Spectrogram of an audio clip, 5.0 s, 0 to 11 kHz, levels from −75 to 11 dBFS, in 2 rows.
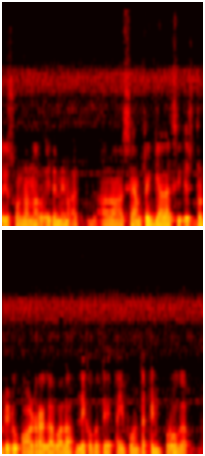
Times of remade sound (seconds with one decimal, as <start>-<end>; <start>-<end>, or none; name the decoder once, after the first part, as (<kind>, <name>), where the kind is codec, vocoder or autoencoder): none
